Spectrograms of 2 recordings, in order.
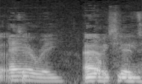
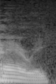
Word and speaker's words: hairy: Sorry, I noticed both of you there dropped the H, or the H, or however it's pronounced. I had to. So airy kids, yeah. hairy.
